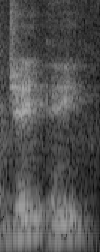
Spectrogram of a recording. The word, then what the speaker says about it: Jagannath: Lord, Lord Jagannath. how do you spell that? Sorry. Jann. No, No, sorry. Jagannaath. Thank you. Lord Jagannath. Okay. there's an English word, juggernaut. Juggernaut. Yeah, it's the same.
